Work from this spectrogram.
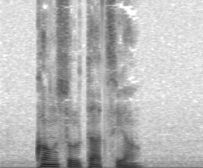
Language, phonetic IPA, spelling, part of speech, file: Polish, [ˌkɔ̃w̃sulˈtat͡sʲja], konsultacja, noun, Pl-konsultacja.ogg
